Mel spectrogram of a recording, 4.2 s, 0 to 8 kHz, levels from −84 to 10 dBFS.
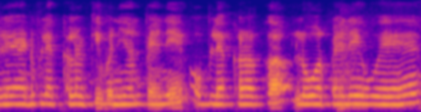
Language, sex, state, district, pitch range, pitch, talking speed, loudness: Hindi, female, Haryana, Charkhi Dadri, 210-220 Hz, 220 Hz, 215 wpm, -17 LUFS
